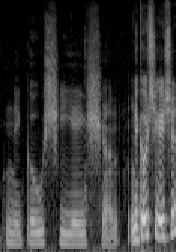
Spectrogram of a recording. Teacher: there are two t's in this but neither t is a hard t they're both very soft that sound because they're followed by the i and another vowel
